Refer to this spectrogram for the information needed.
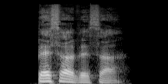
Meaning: know-it-all, wiseguy, wiseacre, smart aleck
- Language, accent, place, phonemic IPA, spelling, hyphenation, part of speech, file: German, Germany, Berlin, /ˈbɛsɐˌvɪsɐ/, Besserwisser, Bes‧ser‧wis‧ser, noun, De-Besserwisser.ogg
